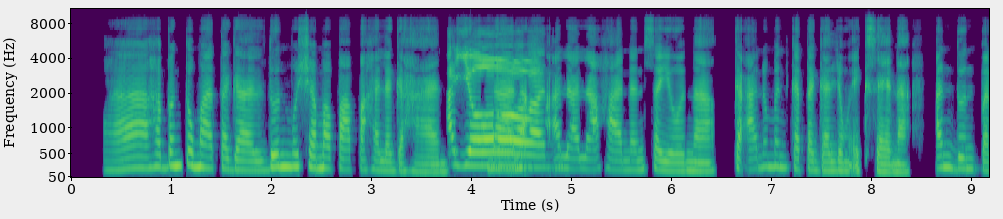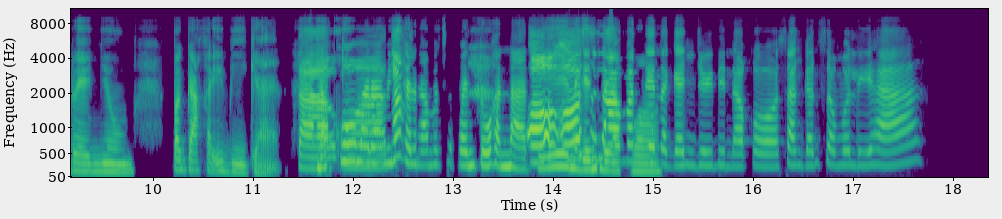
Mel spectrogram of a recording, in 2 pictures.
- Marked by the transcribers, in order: other background noise
- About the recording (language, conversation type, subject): Filipino, unstructured, Ano ang pakiramdam mo kapag tinitingnan mo ang mga lumang litrato?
